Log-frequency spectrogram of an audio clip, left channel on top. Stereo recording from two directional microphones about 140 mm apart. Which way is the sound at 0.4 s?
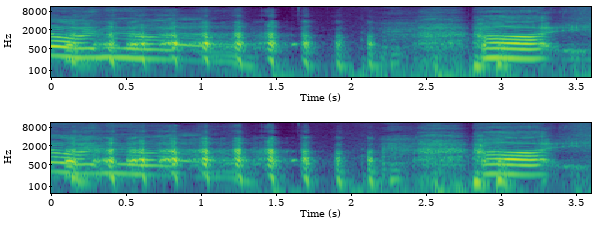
30° left (ahead or behind).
